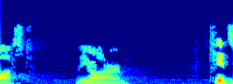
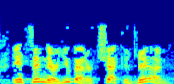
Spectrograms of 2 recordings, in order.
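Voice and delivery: loud insistent protest, pitched up; indignant lady; 6 semitones higher, 9 dB louder than usual. Retold or imitated. Offended woman at the judgment table insisting, loud. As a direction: demand they look again, louder. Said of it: "she goes".

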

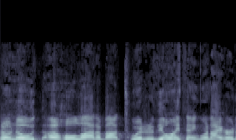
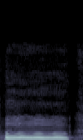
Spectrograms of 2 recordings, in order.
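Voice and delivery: dazed lovestruck oh; 9 semitones higher, 7 dB quieter than usual. Retold or imitated. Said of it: "people are like".

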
